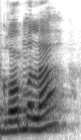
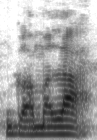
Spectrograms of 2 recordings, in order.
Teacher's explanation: ग के बाद अ का उच्चारण है लेकिन एम के बाद जो है अ का उच्चारण नहीं है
